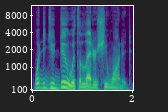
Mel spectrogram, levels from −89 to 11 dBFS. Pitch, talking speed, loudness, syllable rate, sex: 130 Hz, 265 wpm, -16 LUFS, 5.7 syllables/s, male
